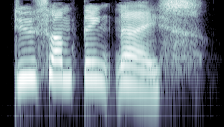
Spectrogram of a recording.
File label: Something Nice, Good Advice, 1 child, 5 yrs; Talking Sound Effects; Sound Effects:Voice; VoiceBox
